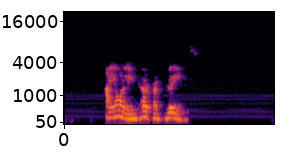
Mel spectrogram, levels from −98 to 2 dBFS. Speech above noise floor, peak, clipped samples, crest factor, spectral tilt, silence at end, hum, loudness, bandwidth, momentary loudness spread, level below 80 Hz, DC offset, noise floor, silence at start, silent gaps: 49 dB; -14 dBFS; under 0.1%; 18 dB; -9 dB/octave; 1.75 s; none; -29 LUFS; 6.4 kHz; 7 LU; -70 dBFS; under 0.1%; -77 dBFS; 0.85 s; none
